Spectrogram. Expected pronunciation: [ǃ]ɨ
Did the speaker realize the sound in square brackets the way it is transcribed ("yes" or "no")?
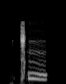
no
